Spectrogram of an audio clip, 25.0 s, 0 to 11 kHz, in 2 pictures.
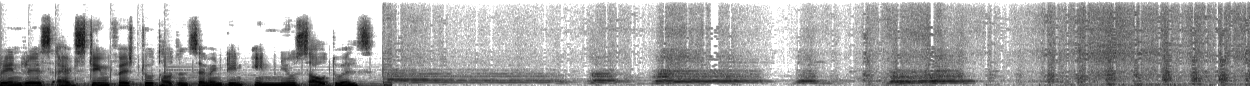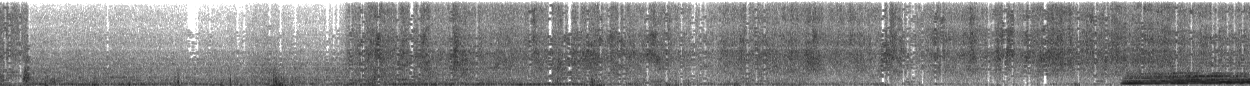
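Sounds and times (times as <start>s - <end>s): steam locomotive hiss and exhaust beats: 3.8s - 25.0s
steam locomotive chime whistle: 3.9s - 9.9s, 23.6s - 25.0s.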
